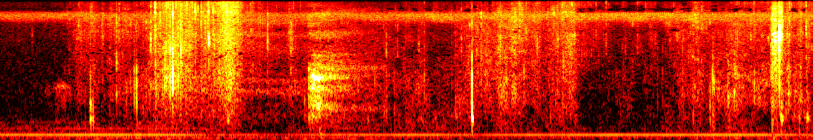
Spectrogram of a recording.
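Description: Near silence, with a few faint scattered rustles and crackles in dry pine needles and leaf litter, about two and three seconds in and again near the end.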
